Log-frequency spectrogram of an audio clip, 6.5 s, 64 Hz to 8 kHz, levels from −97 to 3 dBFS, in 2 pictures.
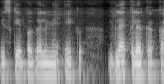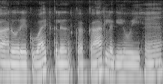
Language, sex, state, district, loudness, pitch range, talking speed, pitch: Hindi, male, Jharkhand, Deoghar, -19 LUFS, 100-110 Hz, 155 wpm, 105 Hz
